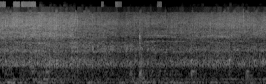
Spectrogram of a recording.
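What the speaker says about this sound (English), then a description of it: "Just let that meat get a little" Meat browning in a pan gives a steady, close sizzle and fry hiss with a few faint clicks of a utensil, no voices.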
